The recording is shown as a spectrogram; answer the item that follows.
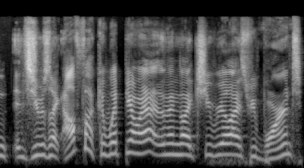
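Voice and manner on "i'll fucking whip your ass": put-on threatening old woman voice, much higher. Retelling a run-in with a 95-year-old woman, imitating a threatening old woman.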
